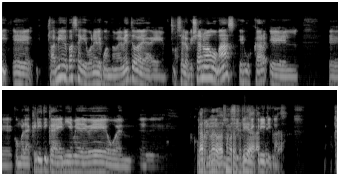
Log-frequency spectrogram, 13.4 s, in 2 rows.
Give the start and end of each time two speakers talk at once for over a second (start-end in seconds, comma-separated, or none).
10.6-12.3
